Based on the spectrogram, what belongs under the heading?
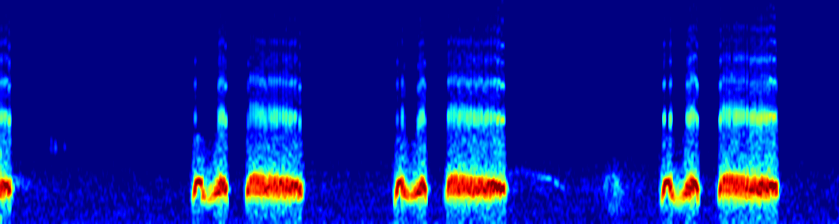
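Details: Spotted dove serving as a decoy bird, calling three times with clear pauses; each call is a quick double coo and then a long, full coo.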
